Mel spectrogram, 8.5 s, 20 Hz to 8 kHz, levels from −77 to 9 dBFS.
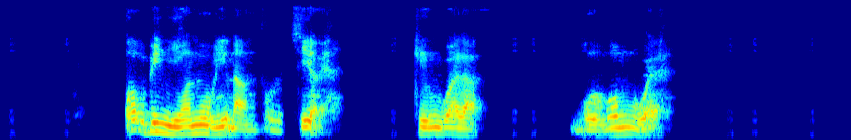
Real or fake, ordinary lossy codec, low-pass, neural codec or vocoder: fake; Opus, 24 kbps; 7.2 kHz; codec, 24 kHz, 0.9 kbps, WavTokenizer, medium music audio release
